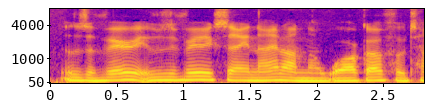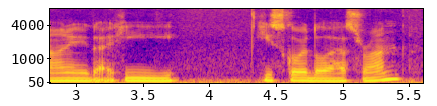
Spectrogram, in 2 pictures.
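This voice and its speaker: Noticeable background noise behind a man's medium-pitched voice. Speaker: sports podcast host. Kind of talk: casual chat. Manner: halting, many fillers.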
